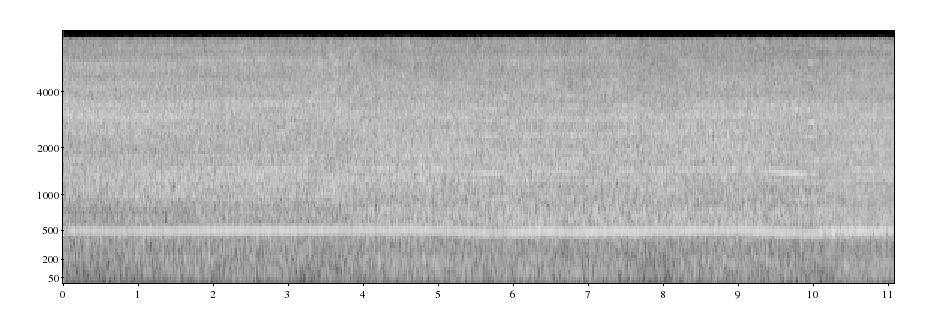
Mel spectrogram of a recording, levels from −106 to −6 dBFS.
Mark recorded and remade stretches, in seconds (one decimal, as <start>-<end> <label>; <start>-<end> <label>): 0.0-10.1 recorded; 10.1-11.1 remade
